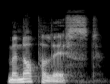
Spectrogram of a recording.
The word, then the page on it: monopolist: British English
